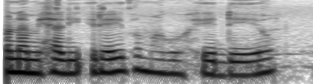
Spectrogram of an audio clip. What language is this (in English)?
Kikuyu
